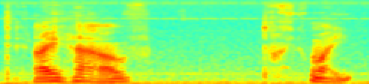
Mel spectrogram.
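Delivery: stunned, breathless fright; shaken. Acted. Right after the dynamite blows up.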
